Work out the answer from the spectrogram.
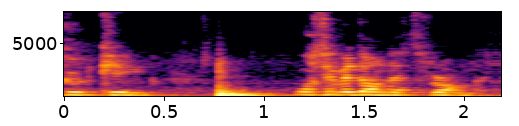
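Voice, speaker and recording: A woman's voice: on the high side, normal speed, natural voice. A woman playing a humble, fearful old shepherd in a stage tragedy, deferential, pleading and evasive. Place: indoor theatre stage. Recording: echoey theatre, distant mic, noisy.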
